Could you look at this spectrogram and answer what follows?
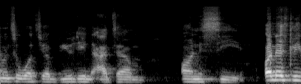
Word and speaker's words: Ghonsi: So let's dive into what you're building at on sea. Honestly, before I was pronouncing this as Gonsi, but yeah, you pronounce it properly, probably it's called on sea.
